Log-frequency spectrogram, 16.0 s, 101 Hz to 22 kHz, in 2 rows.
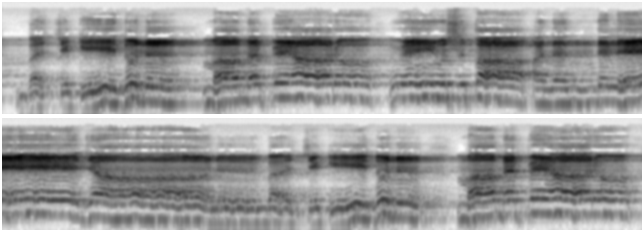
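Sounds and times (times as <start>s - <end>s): man singing devotional song: 0.0s - 16.0s.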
